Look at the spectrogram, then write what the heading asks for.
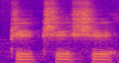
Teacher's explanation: For these ones, zhi, chi, shi, your tongue's curled up. Zhi, chi, shi, and touching about here.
